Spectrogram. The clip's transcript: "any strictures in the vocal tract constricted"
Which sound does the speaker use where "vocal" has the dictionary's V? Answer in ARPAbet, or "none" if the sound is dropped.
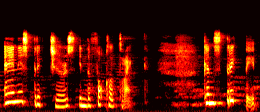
F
